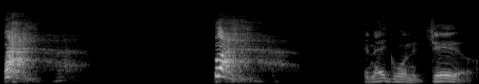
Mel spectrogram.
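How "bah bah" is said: high barked gunshot sounds; mock gunshots. Streamer mocking rappers with mimicked gunshot sounds. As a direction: spit out fake gunshot noises. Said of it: "rappers are rapping about".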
